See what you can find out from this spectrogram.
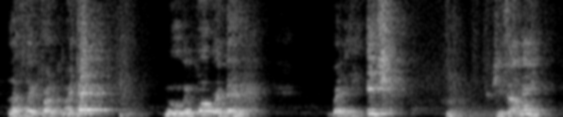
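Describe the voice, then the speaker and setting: Very slowly, a man speaks with very wide pitch swings. Audible echo fills the room. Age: 60s. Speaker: karate instructor. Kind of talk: class instruction.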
